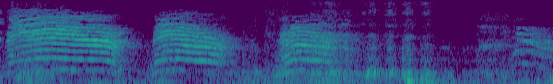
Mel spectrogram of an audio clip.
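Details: Cat in a compilation of funny, cute cat videos meowing three times in quick succession, each meow bright and harmonic, rising then dropping, about a second apart, followed by a fainter, shorter call and light background noise.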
